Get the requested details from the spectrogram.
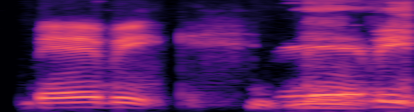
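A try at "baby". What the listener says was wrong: బేబీ అని ఏ యాంగిల్లో నుంచి అన్నావు నువ్వు? ఇందాక నేను బిఏ బివై బిఏ బ్యా అని చెప్పాలి అని అన్నాను కదా. నీకు ఏ యాంగిల్లో నుంచి బే అనే ప్రాబ్లం వచ్చింది ఇక్కడ అంటే పదము బట్టి ఇది బేబీ అని నువ్వే చెప్తున్నావు.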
